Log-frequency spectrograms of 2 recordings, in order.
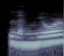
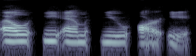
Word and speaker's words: lemure: Uh, it is spelled capital L E M U R E. Lemur. Lemure. Leure. I believe it's actually Leamur. I believe I looked it up and it's Lemur.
